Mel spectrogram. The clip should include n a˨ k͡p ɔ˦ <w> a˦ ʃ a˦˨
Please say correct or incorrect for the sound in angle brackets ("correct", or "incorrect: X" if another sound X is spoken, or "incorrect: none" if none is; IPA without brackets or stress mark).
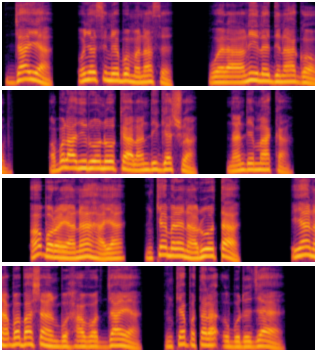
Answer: incorrect: b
